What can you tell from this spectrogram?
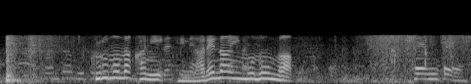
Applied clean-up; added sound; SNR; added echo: none; Shatter; 10 dB; none.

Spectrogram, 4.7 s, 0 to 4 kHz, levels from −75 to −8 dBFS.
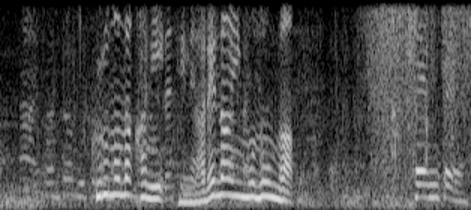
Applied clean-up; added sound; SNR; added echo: none; none; none; none.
